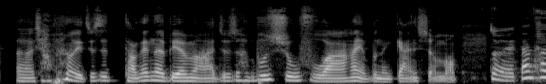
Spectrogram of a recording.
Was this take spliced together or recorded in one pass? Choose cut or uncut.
cut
